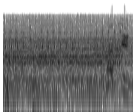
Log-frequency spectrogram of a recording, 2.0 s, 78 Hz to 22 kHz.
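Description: Maruti 800's 796 cc three-cylinder petrol engine idling steadily, heard from above the open engine bay.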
